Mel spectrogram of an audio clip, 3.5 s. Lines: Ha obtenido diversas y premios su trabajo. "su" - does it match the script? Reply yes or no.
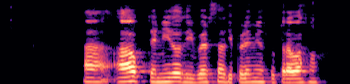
yes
